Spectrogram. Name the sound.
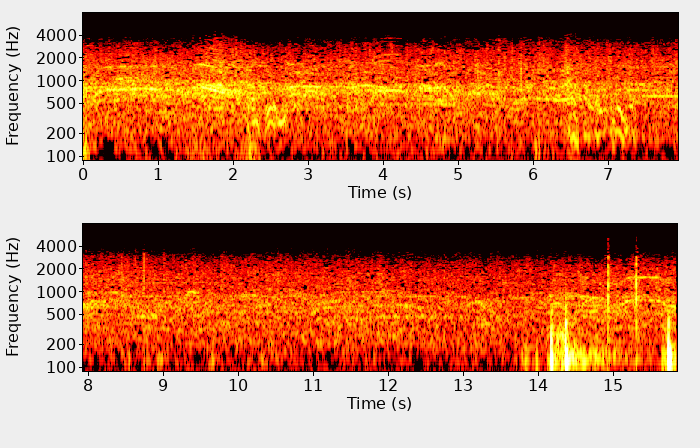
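audience clapping and shouting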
